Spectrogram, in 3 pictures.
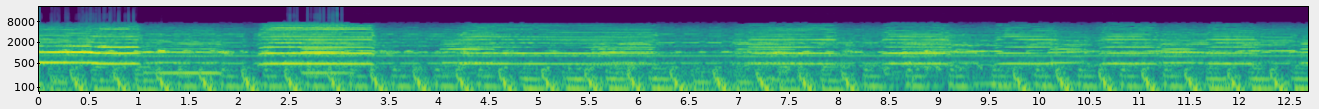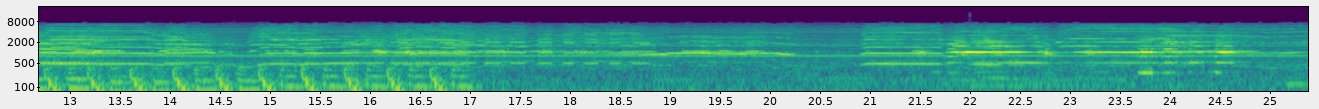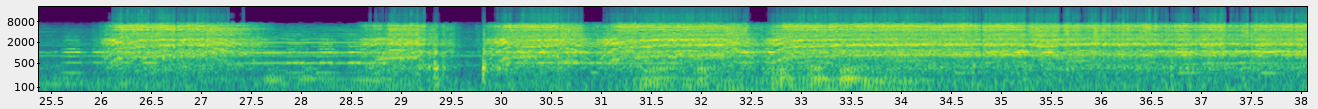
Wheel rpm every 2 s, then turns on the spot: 0, 0, 0, 0, 0, 0, 0, 0, 0, 0, 0, 0, 0, 100, 60, 140, 170, 230, 230.
none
